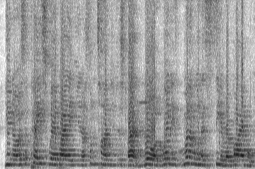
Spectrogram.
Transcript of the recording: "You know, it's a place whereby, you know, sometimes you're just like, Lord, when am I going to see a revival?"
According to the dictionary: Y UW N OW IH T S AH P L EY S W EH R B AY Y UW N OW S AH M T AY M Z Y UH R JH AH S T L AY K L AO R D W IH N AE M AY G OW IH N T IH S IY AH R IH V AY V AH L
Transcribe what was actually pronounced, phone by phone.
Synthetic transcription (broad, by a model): Y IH N OW IH T S AH P L EY S W EH R B AY Y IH N OW S AH M T AY M Z Y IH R JH AH S T L AY K L AO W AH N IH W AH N AY G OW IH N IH S IY AH R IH V AY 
